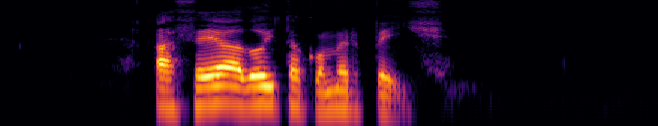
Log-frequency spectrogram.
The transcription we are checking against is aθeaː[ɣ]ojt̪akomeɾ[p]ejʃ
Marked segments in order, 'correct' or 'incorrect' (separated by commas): incorrect, correct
